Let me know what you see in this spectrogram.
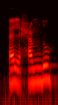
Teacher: یہ ہا حروف حلقی ہے، اس کو ہم حلق سے پڑھیں گے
